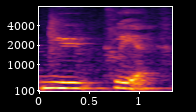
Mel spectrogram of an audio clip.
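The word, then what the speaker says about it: nuclear: unit of measure now just be careful the way you say this you should have therm o new clear so that is one word one syllable at the end there now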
